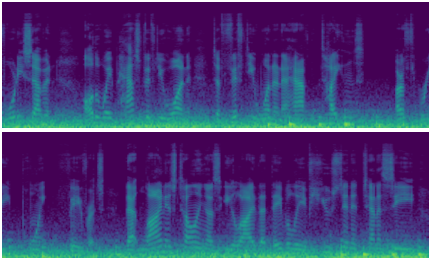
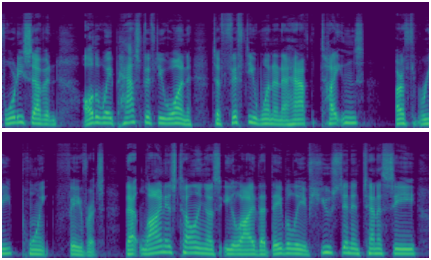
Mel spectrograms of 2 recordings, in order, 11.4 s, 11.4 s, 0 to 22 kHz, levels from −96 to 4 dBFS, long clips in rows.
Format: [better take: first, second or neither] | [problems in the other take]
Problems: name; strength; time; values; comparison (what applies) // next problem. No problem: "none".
second | low rumble; loud; throughout; as loud as the speech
